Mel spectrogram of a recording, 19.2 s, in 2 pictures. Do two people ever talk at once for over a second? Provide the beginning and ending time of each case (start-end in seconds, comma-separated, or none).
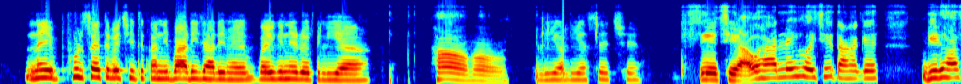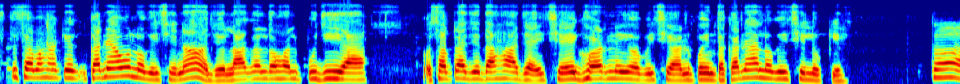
none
